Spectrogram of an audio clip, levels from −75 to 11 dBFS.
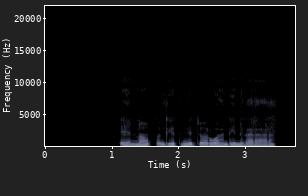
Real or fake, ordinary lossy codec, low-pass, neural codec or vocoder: real; none; 10.8 kHz; none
